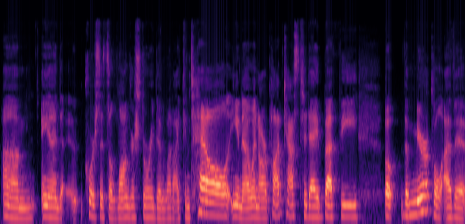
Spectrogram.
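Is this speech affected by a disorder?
Yes: cleft palate; congenital.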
